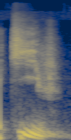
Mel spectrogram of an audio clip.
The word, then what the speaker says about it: Kiev: Que, aliás, deve pronunciar Kiev, não Kiev, como dizem os comunistas, os russos. É Kiev.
